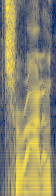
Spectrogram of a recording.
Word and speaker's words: Toronto: Turono Talks, and don't pronounce the T, motherfucker.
